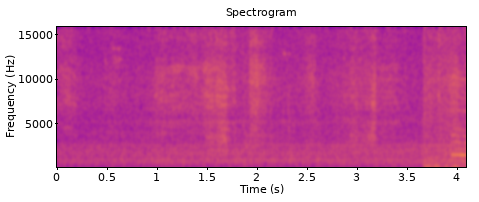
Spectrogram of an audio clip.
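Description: Steady low background rumble outdoors, with one dull low thump near the end.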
